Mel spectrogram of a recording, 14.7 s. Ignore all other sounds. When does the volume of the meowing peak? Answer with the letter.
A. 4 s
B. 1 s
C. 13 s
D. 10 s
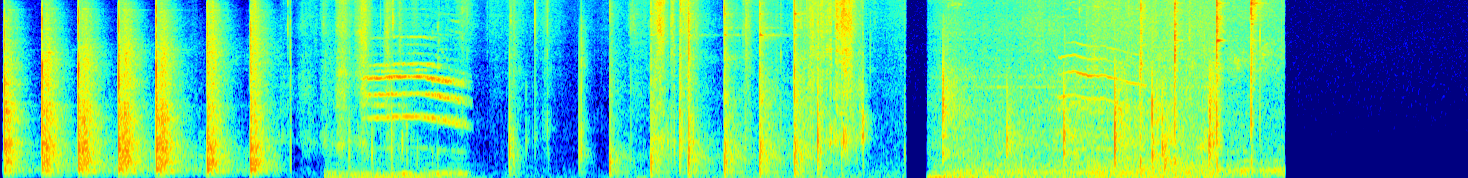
A.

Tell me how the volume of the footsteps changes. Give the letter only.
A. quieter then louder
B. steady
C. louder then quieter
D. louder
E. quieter
D.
